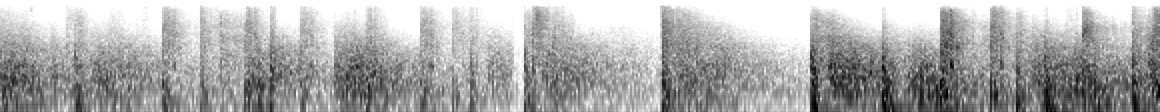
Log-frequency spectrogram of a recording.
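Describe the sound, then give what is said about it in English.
A line of British redcoats fires a musket volley: loud, sharp bangs, each with a rolling rumble that fades, come in bursts. Several big reports stand out among smaller overlapping shots. “The line of redcoats are about to send out a volley of fire. They have practiced it over and over again, and it's going to kick out like a cannonball.”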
